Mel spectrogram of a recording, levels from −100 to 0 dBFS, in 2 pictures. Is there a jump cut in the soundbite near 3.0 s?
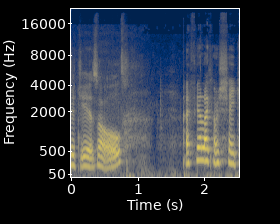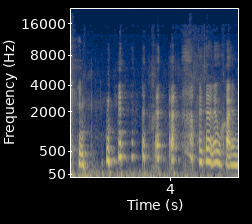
no; 1 cut; at 1.5 s

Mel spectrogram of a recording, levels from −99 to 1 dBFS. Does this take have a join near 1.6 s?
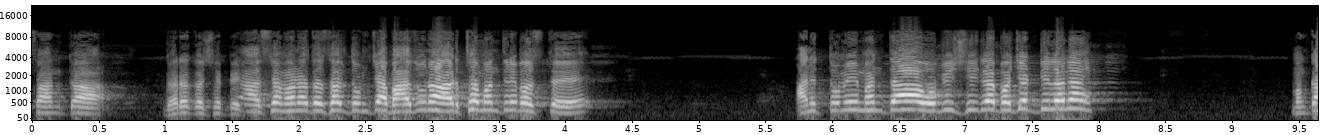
yes; 1 cut; at 1.6 s

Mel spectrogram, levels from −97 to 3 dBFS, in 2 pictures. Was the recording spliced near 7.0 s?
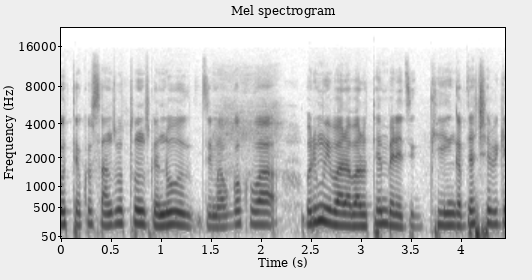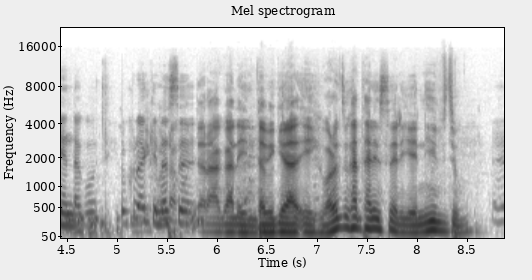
no; 1 cut; at 5.1 s

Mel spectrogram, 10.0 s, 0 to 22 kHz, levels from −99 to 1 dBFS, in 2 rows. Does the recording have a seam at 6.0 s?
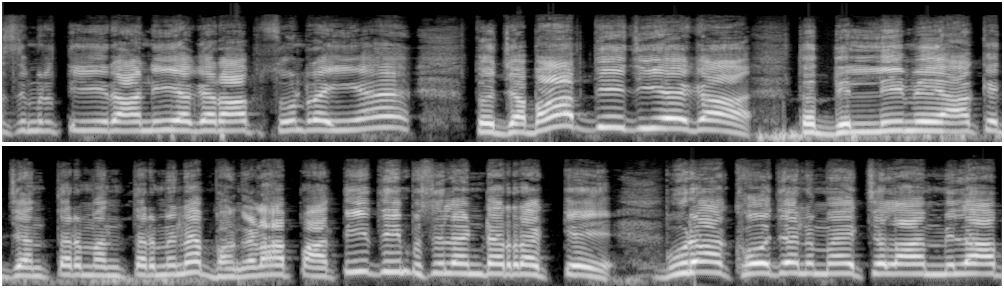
no; 2 cuts; at 3.8 s, 8.3 s

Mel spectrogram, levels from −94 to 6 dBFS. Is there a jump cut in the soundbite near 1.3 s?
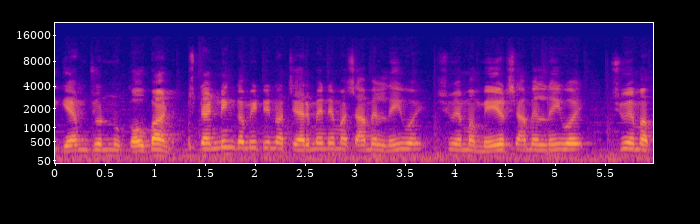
yes; 1 cut; at 1.3 s

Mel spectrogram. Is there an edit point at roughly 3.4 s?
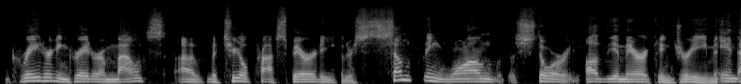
yes; 1 cut; at 3.4 s

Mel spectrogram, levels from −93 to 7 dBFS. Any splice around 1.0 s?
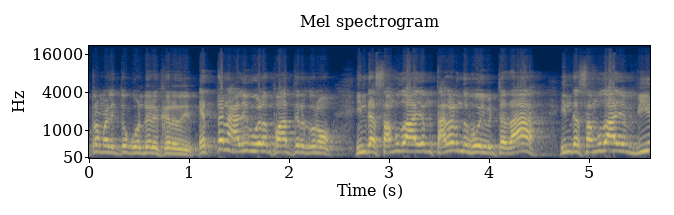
yes; 1 cut; at 1.0 s

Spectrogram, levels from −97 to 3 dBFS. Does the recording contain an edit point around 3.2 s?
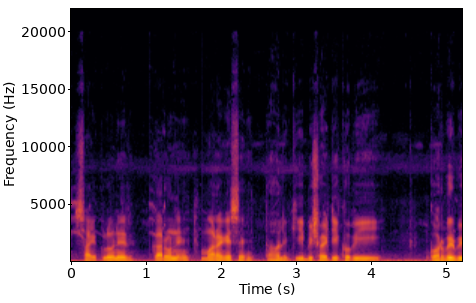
no; 2 cuts; at 1.0 s, 1.7 s

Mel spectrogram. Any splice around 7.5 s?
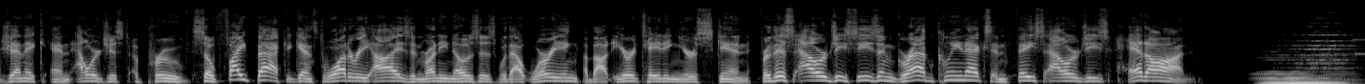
no; 1 cut; at 12.5 s

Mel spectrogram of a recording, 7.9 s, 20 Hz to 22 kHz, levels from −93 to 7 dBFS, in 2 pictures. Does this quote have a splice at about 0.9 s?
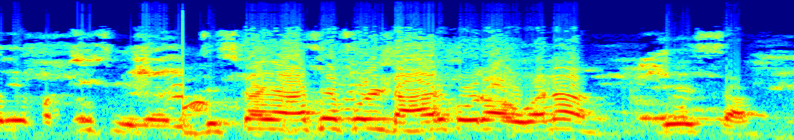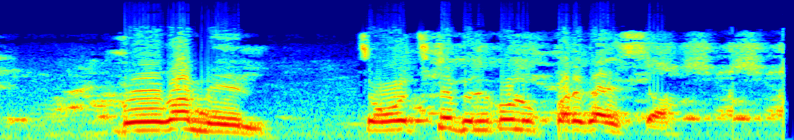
yes; 1 cut; at 0.9 s

